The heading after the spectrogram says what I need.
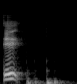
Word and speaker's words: extremely: If it's extremely, we stress, we say extremely. Extremely, and yet еще много я, extremely. Because с, т, ш, р, и, y. Six sounds in one syllable.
